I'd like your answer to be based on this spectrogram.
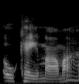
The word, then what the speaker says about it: Kemama: Förra året så hette låten Kemama som skulle uttalas OK Mama eller Eh, spela på det.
